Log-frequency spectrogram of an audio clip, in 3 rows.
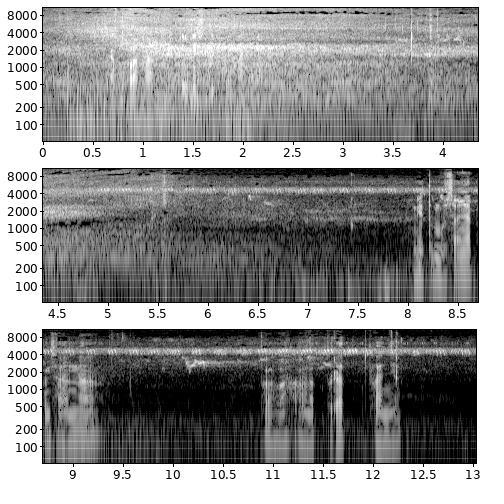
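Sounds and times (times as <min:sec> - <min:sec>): high insect drone: 0:00.0 - 0:13.0
vehicle engine hum: 0:00.0 - 0:13.0.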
